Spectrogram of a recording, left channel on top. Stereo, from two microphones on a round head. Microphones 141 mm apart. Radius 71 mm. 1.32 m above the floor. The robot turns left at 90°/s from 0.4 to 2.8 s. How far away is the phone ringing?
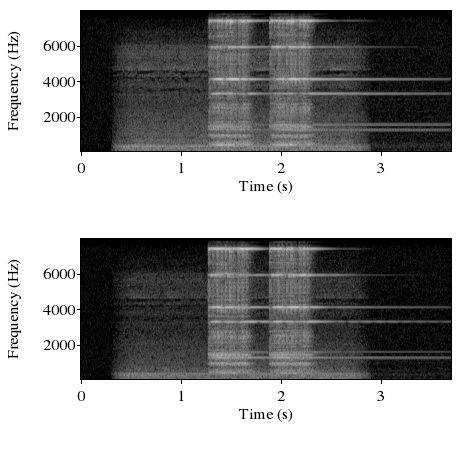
About 1.2 m.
